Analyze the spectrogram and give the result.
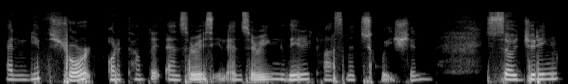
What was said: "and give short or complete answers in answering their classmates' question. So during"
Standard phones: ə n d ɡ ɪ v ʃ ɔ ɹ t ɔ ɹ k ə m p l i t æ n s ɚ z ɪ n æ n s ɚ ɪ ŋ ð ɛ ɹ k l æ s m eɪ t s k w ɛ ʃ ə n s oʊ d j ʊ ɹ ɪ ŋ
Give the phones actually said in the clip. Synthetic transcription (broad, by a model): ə n ɡ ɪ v ʃ ɔ ɹ t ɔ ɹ k ə m p l i t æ n s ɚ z ɪ n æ n s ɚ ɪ ŋ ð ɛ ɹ k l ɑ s m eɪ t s k w ɛ ʃ ə n s oʊ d j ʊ ɹ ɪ ŋ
